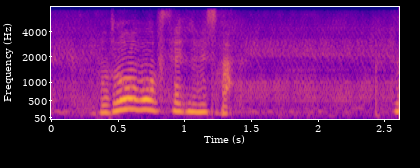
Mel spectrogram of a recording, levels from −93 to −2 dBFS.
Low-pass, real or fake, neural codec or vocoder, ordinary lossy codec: 7.2 kHz; fake; codec, 16 kHz, 1 kbps, FreqCodec, smaller model; none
